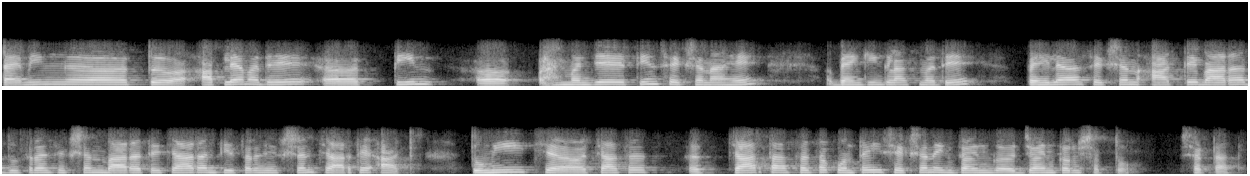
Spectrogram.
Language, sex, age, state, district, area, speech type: Marathi, other, 18-30, Maharashtra, Buldhana, urban, conversation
